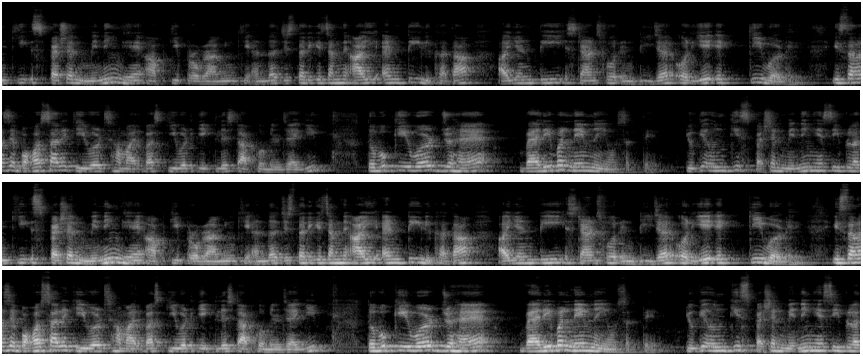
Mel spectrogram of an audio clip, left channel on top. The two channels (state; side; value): quieter; left; 6.9 dB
